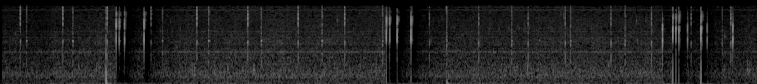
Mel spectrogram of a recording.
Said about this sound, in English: And that is the sound of a sperm whale from Cyprus in the eastern Mediterranean.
